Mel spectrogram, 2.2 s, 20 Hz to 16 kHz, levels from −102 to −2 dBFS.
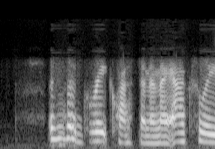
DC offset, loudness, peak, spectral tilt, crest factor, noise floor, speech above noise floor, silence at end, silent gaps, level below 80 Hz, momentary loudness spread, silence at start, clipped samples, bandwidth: under 0.1%; -21 LUFS; -6 dBFS; -8.5 dB/octave; 16 dB; -53 dBFS; 33 dB; 0 s; none; -60 dBFS; 5 LU; 0.5 s; under 0.1%; 3.8 kHz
